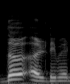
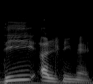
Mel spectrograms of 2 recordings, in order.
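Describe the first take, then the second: First: "the" with a short schwa before "ultimate"; "the" wrongly as "duh". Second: "the" with a long ee gliding into "ultimate"; "the" as "dee". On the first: Teacher rejecting the wrong form, "the" said "duh" before "ultimate". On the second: Teacher giving the corrected form, "the" said "dee" before "ultimate". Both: Shown as a demonstration. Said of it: "نہیں ہوگا".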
